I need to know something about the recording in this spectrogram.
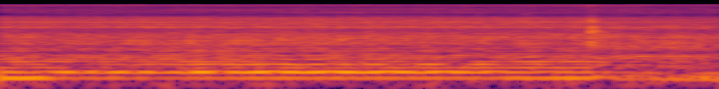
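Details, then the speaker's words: Ferrari bench grinder that wouldn't spin and made noise, after the three missing screws were refitted: a steady, even motor whine at constant speed with a faint rumble; a bearing makes slight noise. Now running normally. "eu coloquei aqui os três Parafusos é importante funcionando agora perfeitamente"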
